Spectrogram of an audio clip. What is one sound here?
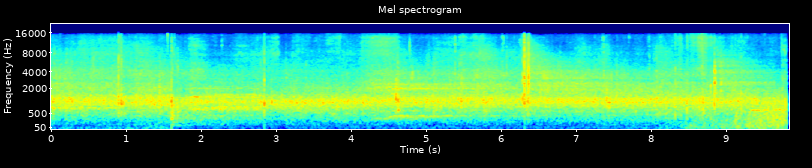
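Hockey sticks clack against a puck on the ice in a large echoing hall.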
